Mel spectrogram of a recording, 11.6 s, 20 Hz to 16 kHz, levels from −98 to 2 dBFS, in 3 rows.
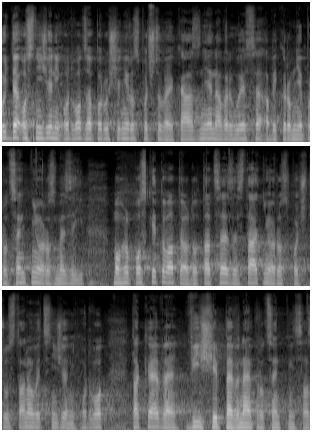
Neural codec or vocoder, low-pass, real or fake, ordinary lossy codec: none; 14.4 kHz; real; AAC, 48 kbps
